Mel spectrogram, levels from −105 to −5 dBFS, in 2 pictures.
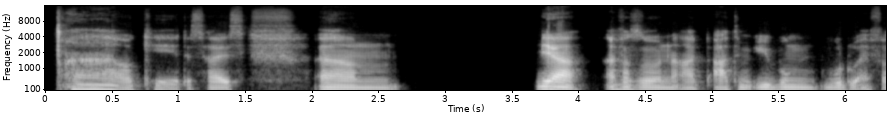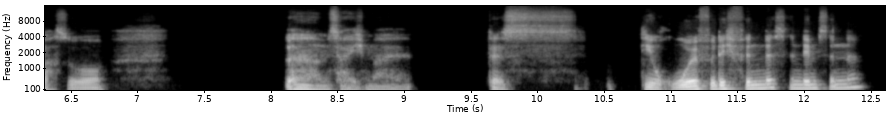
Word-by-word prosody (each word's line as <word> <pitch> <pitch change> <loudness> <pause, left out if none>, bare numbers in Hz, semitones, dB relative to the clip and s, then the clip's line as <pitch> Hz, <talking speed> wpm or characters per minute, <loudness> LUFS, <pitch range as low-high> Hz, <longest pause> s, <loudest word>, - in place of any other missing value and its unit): Ah, 100 -4 -1
okay. 80 0 -7
Das - - -15
heißt, 85 -1 -1 0.5
ähm 90 -3 0 1.0
ja, 105 -4 +9
einfach 100 0 -2
so 90 -1 -1
'ne 85 -1 -4
Art 85 +1 -6
Atemübung, 95 -1 -3
wo 95 +1 -4
du - - -5
einfach - - -10
so 80 -1 -7 1.4
ähm, 90 -4 -1
sage 80 -1 -9
ich 75 +1 -10
mal, 75 -2 -16 0.6
das - - -9 0.5
die - - +1
Ruhe 105 +6 +6
für 120 +1 0
dich 130 0 +3
findest 150 +3 +1
in 150 - -2
dem 150 +1 +2
Sinne? 175 +6 -5
95 Hz, 135 wpm, -26 LUFS, 85-110 Hz, 1.4 s, ja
